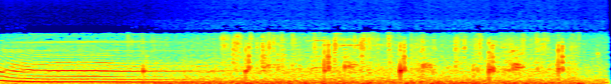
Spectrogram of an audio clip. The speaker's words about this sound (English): Some people have described it as a growl. Because if a person is afraid of an animal, any sound they make will be interpreted as a growl. But it's just their moan of fear. The bear is sitting up in a tree in abject terror.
